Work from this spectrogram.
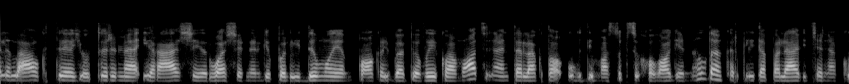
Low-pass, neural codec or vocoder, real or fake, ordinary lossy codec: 7.2 kHz; codec, 16 kHz, 4 kbps, FunCodec, trained on LibriTTS, 50 frames a second; fake; Opus, 32 kbps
